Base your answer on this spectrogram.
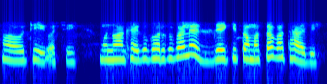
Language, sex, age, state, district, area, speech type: Odia, female, 30-45, Odisha, Sambalpur, rural, conversation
